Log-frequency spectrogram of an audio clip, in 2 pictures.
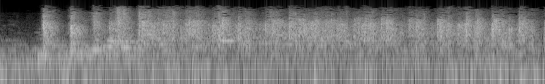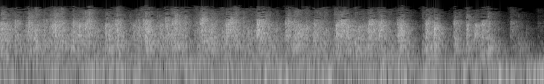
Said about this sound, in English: Any questions? Come on, I want to clap too.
